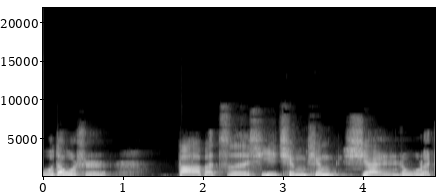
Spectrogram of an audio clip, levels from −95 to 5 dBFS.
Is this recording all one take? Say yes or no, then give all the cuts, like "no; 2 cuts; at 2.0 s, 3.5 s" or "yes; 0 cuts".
yes; 0 cuts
